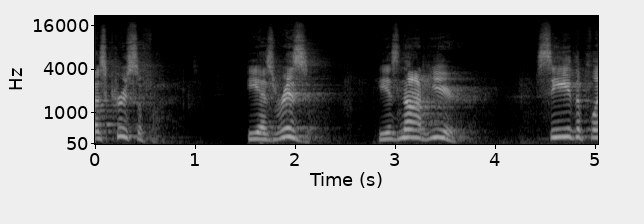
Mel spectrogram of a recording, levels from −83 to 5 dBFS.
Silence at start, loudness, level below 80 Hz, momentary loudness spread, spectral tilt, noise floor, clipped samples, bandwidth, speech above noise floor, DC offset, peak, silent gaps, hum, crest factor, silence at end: 0 s; -29 LUFS; -72 dBFS; 14 LU; -2 dB/octave; -74 dBFS; under 0.1%; 18.5 kHz; 44 dB; under 0.1%; -10 dBFS; none; none; 22 dB; 0 s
